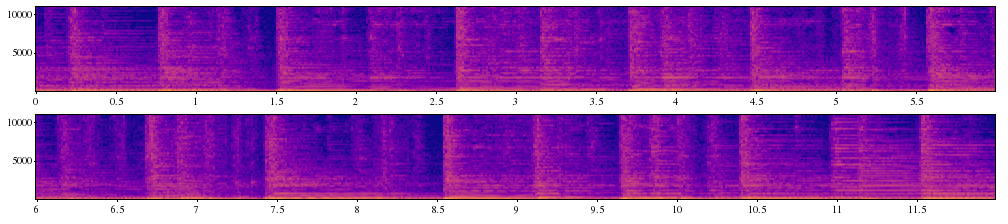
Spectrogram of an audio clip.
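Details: Strummed acoustic guitar in a country style with a steady rhythm fills the whole stretch, and no bees or other creatures can be heard.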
